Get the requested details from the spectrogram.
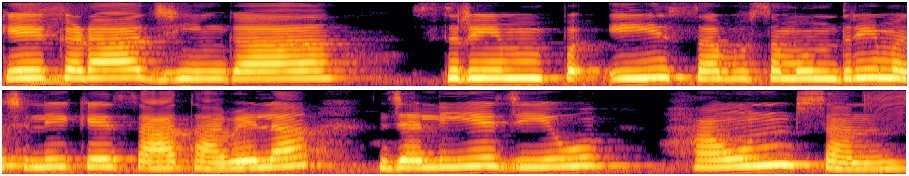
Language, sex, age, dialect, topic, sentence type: Bhojpuri, female, 25-30, Southern / Standard, agriculture, statement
